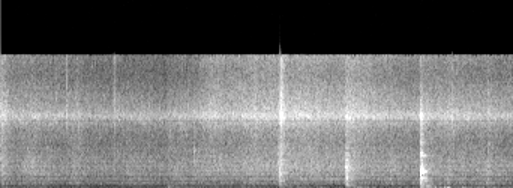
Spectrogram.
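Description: Onion, tomato and green chillies frying in oil in a metal karahi, a soft steady sizzle, while a metal spatula stirs the masala; the spatula knocks against the pan three times in the second half. The tomatoes are being fried until they soften.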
